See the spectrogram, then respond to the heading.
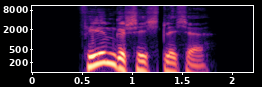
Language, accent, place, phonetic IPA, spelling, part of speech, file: German, Germany, Berlin, [ˈfɪlmɡəˌʃɪçtlɪçə], filmgeschichtliche, adjective, De-filmgeschichtliche.ogg
- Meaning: inflection of filmgeschichtlich: 1. strong/mixed nominative/accusative feminine singular 2. strong nominative/accusative plural 3. weak nominative all-gender singular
